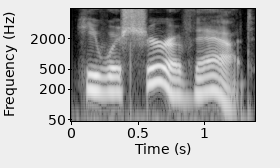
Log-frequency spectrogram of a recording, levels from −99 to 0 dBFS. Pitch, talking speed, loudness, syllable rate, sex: 180 Hz, 215 wpm, -15 LUFS, 3.9 syllables/s, female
